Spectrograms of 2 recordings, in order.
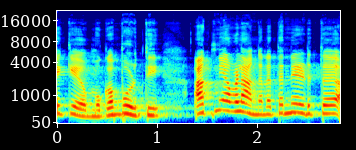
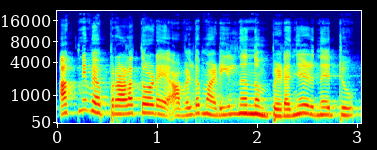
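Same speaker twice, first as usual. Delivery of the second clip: ordinary delivery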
